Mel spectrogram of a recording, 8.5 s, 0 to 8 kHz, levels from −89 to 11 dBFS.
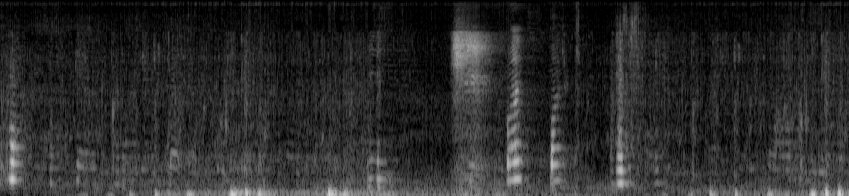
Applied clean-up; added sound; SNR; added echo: neural mask model DeepFilterNet 3.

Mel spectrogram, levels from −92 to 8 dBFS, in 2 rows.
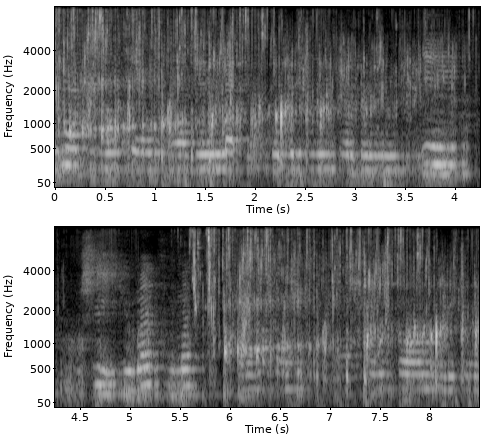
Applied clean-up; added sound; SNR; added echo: neural mask model RNNoise.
